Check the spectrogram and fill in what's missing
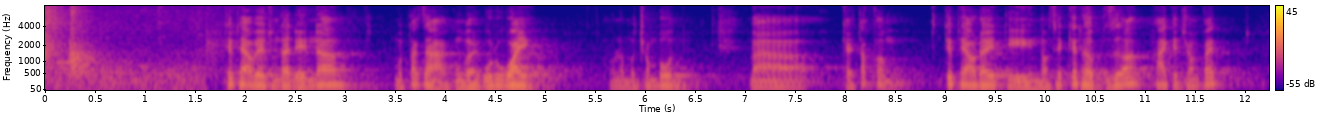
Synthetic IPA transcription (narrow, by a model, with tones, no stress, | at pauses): t̪i˦˥əp̚t̪ʰɛ˧wve˨˩t͡ɕʊ˨˦ŋ͡mt̪aː˧ɗe˨˦n˧ | mo˨˩t̚t̪aː˦˥k̚zaː˧˩ku˧˩əŋɨ˨˩əjʔu˧zu˧ʔwa˧j | hə˧wŋ͡mlaː˨˩mo˨˩t̚t͡ɕɔ˧mɓo˧n | vaː˨˩ | kaː˨˦jt̪aː˦˥k̚fə˧˩m | t̪i˦˥əp̚t̪ʰɛ˧wɗə˧jt̪ʰi˨˩nɔ˨˦sɛ̰˧˥ke˦˥t̚həː˨˩p̚zɨ̰˧˥əhaː˧jka˨˩˦jt͡ɕɔ˧mpɛ˦˥t̚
